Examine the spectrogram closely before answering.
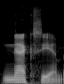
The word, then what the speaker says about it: NXIVM: in 1998 Keith Rainier and Nancy salesmen founded nexium NX IBM is how it's spelled a personal development company offering executive success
